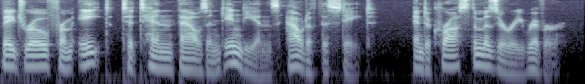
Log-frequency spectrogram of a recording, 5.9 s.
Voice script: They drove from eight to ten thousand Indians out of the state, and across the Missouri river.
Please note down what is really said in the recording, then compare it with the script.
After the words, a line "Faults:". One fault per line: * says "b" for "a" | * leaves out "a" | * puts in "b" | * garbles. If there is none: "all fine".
They drove from eight to ten thousand Indians out of the state, and across the Missouri river.
Faults:
all fine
